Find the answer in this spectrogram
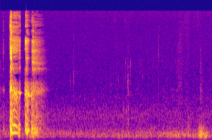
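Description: A person close to the microphone coughs twice in quick succession, within the first second.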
